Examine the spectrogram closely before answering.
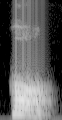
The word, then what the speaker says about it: pause: No pause. Lưu ý ghi chú sao nha, đừng có đọc là au nha các bạn, đừng có pau nha.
